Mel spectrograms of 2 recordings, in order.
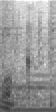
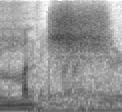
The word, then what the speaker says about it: Munch: pronounced Monk. Not to be I didn't know that. confused with I kept saying Munch.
